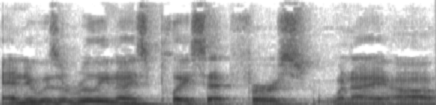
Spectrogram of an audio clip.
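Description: With audible room echo, a man in an American accent speaks at a moderate pace with ordinary pitch variation. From Wisconsin, Milwaukee south side. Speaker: university student. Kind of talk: casual interview.

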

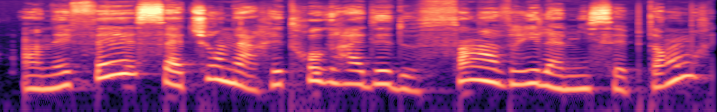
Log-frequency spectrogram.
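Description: A woman speaks in a calm, dark, mellow tone. Her pitch is high and her intonation lively. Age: 30s. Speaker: astrology podcast host. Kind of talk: scripted narration. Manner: calm, intimate.

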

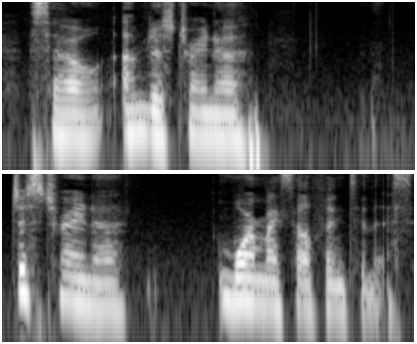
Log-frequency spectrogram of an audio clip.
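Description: A woman talks at a very slow pace, with long, frequent pauses. Her pitch is very deep and low. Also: ordinary pitch variation. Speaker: listener. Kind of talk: recorded voice message. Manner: clear.

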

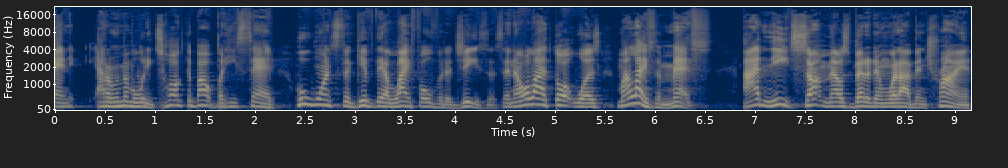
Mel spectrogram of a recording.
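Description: Bright and sharp, a man's fairly high voice moves at a fairly quick pace with lively intonation. The recording is very clean, with a silent background. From New York City, South Bronx. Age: 30s. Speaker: pastor. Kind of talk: sermon.

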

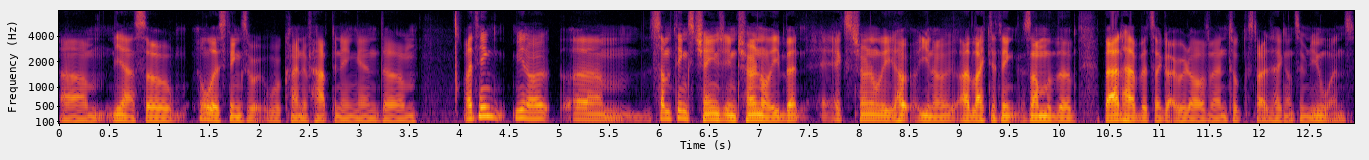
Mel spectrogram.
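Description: This man has an Australian accent and a medium pitch, speaking at a moderate pace with ordinary pitch variation in a very clean recording against a silent background. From Australia, southern Sydney. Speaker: graphic designer and studio founder. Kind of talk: interview. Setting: radio studio. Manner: hesitant, many fillers.

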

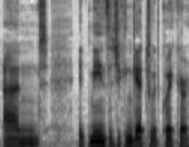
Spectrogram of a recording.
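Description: A man with a Galway accent, fairly low pitch and a fairly quick pace, in a very clean recording with a silent background. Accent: Galway Irish. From Ireland, Galway. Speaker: PR trainer and blogger. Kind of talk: solo audio blog tutorial.

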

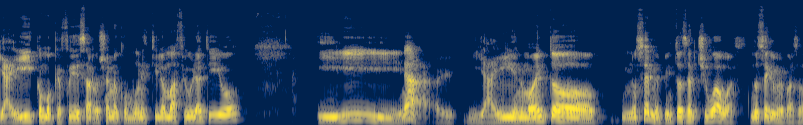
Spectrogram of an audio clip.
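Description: In a Rioplatense accent, a man talks at a moderate pace with medium pitch and ordinary pitch variation. The background is quiet. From Argentina, Buenos Aires. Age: 30s. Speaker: painter and street artist. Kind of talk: casual interview. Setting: remote call.

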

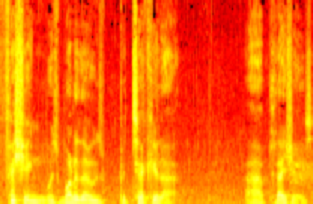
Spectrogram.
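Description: Speaking at a very slow pace, a man with a West Country accent uses a fairly high pitch and ordinary pitch variation. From southwest England, Somerset (Yeovil). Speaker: local resident reminiscing. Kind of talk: personal reminiscence.

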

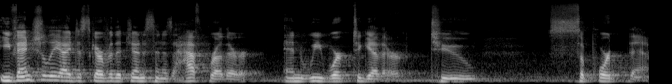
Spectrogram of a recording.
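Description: A man with an American accent talks at a moderate pace over noticeable background noise. His pitch sits fairly high, and his intonation stays fairly even. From Oklahoma. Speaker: architect and author. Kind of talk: interview.

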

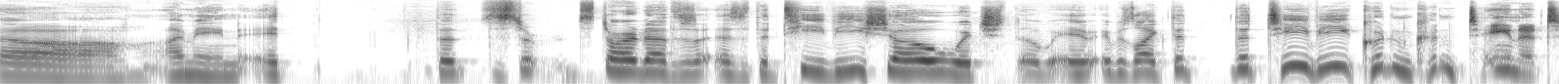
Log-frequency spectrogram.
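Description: An ordinary speaking voice from a woman, fairly high in pitch and fairly slow in pace. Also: ordinary pitch variation. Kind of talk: radio co-host chatter, short quips and agreeable replies.

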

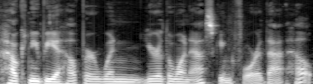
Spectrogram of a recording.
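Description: In a plain, everyday voice, a man speaks at a moderate pace and a fairly low pitch, on a very clean recording with a silent background. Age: 30s. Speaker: podcast co-host. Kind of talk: casual chat.

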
